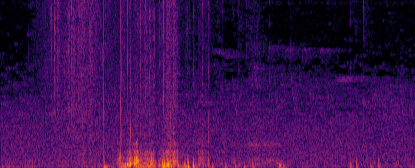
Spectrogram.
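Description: Dry leaf litter and twigs on the forest floor crackling and rustling, a dense burst of crackles about a second in, then a few scattered light clicks.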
